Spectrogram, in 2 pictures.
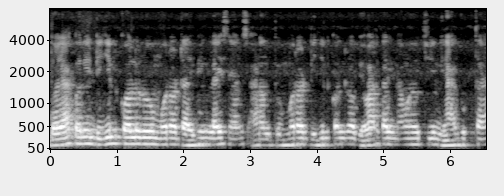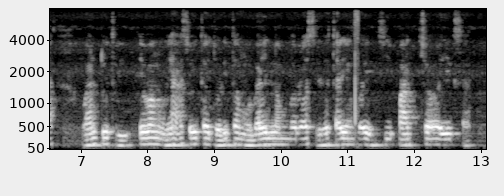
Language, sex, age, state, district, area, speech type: Odia, male, 18-30, Odisha, Nuapada, urban, read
